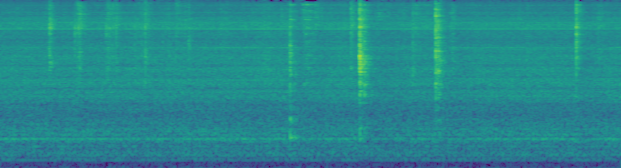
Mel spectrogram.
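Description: Kitchen knife skinning a red gurnard (houbou) fillet on a wooden cutting board: scattered light clicks and taps of the blade and skin against the board, the sharpest about three and a half seconds in, over a steady background hiss and hum.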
